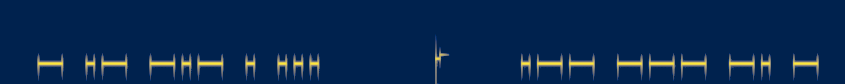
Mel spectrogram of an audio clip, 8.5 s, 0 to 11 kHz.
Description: Morse code, heard as a keyed tone, about 15 wpm, 700 Hz. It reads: TAKES WONT
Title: Sentences from Top 1000 Words - Review Part 6 - New Word Drill - 15wpm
